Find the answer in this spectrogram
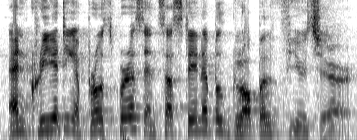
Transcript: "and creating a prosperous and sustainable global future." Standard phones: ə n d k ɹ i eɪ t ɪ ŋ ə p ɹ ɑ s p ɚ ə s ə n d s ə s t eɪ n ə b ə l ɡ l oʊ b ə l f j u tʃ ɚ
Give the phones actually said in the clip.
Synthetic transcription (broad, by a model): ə n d k ɹ i eɪ t ɪ ŋ ə p ɹ ɑ s p ɚ ə s ə n d s ə s t eɪ n ə b ə l ɡ l oʊ b ə l f j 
